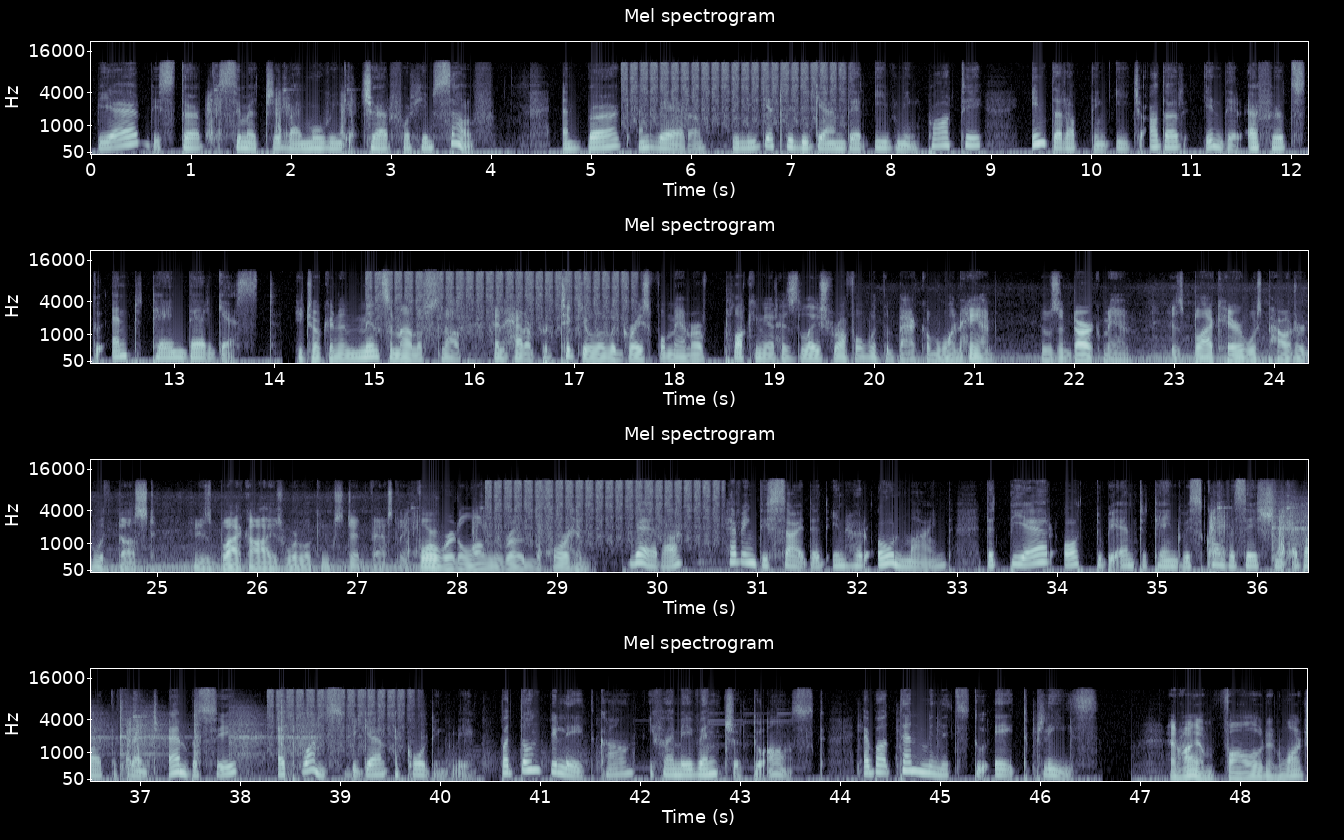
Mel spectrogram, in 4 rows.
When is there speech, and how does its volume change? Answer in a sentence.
The speech can be heard from 0.1 to 48.6 s, at a steady volume.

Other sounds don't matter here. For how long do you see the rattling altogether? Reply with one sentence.
The rattling can be heard for 5 seconds in total.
